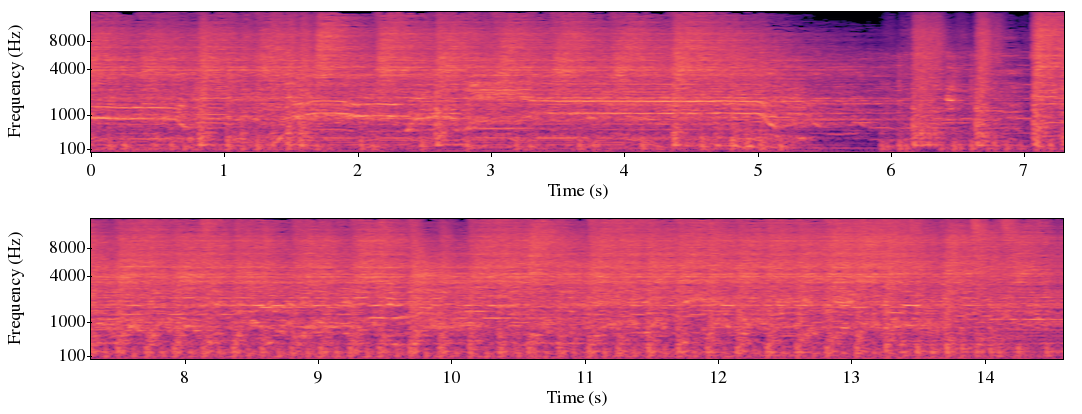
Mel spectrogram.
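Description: Live progressive metalcore band: yelled vocals over distorted electric guitars and a Tama drum kit. About six seconds in the band drops out briefly with a couple of sharp stabs, then comes back in with fast, dense guitar and drums.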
